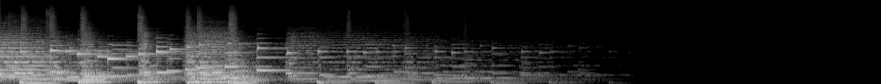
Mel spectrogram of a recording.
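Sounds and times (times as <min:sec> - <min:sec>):
instrumental music excerpt: 0:00.0 - 0:06.3.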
